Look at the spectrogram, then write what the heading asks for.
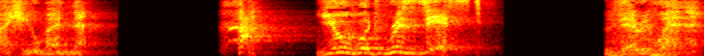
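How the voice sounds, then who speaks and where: An actor playing a haughty, wrathful magic-wielding fiend in a theatrical video game performance. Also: male voice, sits high, gravelly, pushed and bright, reverberant, full character voice.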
